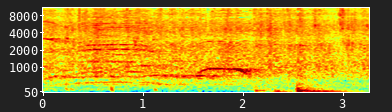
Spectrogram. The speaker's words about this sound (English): Can we give our kids a huge hand clap this evening? Wow. What a fantastic job.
